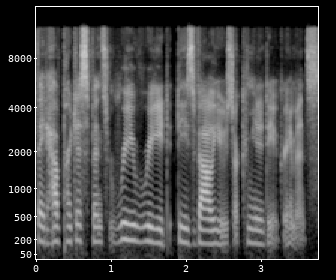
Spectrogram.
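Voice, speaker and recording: A woman talks at a very fast pace in a medium pitch with a bright, sharp tone. The sound is dry and close, with no echo. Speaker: book author presenting research. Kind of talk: academic presentation.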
